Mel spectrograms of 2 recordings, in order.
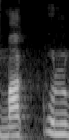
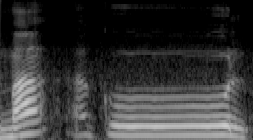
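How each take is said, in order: First: The k is doubled with no catch. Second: A glottal catch follows ma before kul. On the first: The speaker calls it wrong. "এখানে অনেকে মাক্কুল বলেন, শব্দটা কিন্তু মাক্কুল না" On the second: The speaker calls it right. "মা ধাক্কা দিয়া ... উচ্চারণটা হবে মা কুল"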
